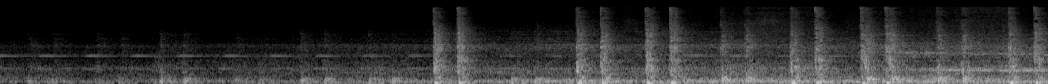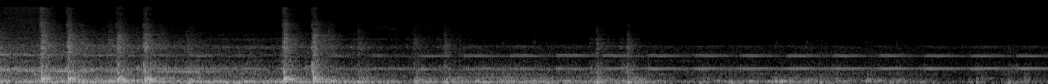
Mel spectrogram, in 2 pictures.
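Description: Iyotetsu electric train passing close by: a rumble that builds and fades, with several sharp clacks of the wheels over rail joints as the cars go past. A whine falls in pitch as the train passes. A level-crossing bell rings steadily throughout.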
